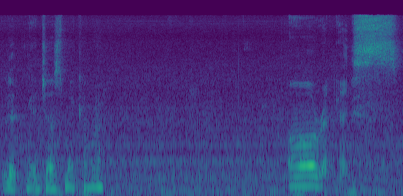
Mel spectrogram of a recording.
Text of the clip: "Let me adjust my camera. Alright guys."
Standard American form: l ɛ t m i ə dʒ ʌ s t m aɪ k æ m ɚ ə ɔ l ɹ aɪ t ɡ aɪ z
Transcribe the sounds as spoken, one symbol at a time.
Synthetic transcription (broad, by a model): l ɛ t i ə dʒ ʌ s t m aɪ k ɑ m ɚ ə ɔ ɹ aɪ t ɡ aɪ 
